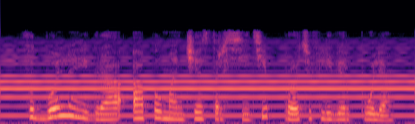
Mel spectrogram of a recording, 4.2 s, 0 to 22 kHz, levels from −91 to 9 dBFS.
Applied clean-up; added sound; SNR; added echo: none; Wind instrument, woodwind instrument; 3 dB; none.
